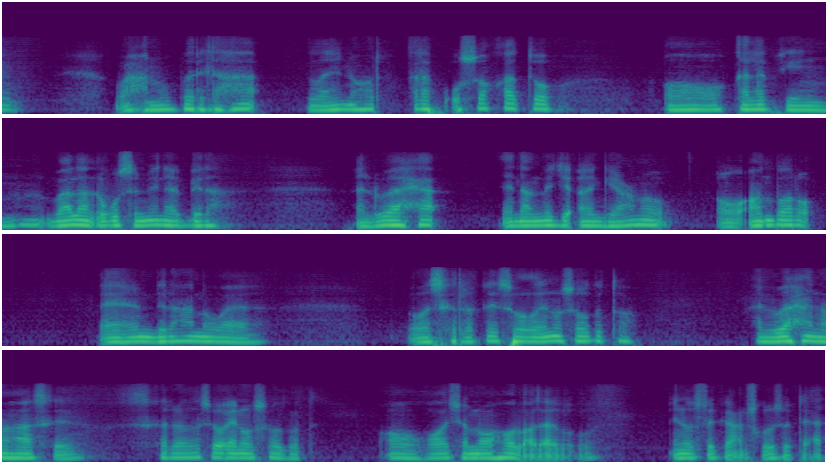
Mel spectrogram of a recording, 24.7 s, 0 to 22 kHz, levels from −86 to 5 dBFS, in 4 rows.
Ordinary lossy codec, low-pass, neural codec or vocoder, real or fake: none; 7.2 kHz; codec, 16 kHz, about 1 kbps, DyCAST, with the encoder's durations; fake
